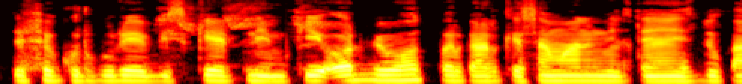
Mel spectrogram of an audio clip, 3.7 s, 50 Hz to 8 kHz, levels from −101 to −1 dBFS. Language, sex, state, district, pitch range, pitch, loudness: Hindi, male, Bihar, Jahanabad, 135-140 Hz, 135 Hz, -18 LUFS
